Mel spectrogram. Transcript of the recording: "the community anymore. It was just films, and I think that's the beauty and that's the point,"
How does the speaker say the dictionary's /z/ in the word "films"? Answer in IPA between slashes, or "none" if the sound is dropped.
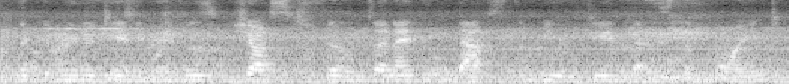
/z/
